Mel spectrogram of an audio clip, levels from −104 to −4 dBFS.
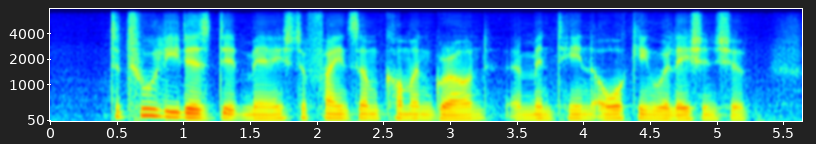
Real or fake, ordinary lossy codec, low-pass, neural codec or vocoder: fake; none; 7.2 kHz; codec, 16 kHz, 0.2 kbps, FocalCodec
